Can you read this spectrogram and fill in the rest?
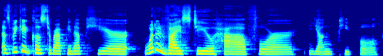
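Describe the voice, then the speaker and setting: A woman's voice: on the low side, slow, creaky. A woman hosting a podcast, asking interview questions in a friendly, encouraging way. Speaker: podcast host.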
